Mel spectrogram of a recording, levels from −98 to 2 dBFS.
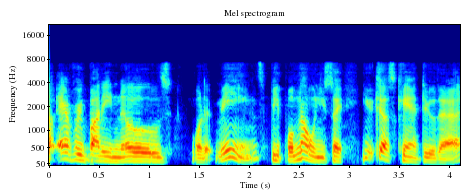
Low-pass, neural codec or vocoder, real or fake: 7.2 kHz; codec, 16 kHz in and 24 kHz out, 1.1 kbps, FireRedTTS-2 codec; fake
